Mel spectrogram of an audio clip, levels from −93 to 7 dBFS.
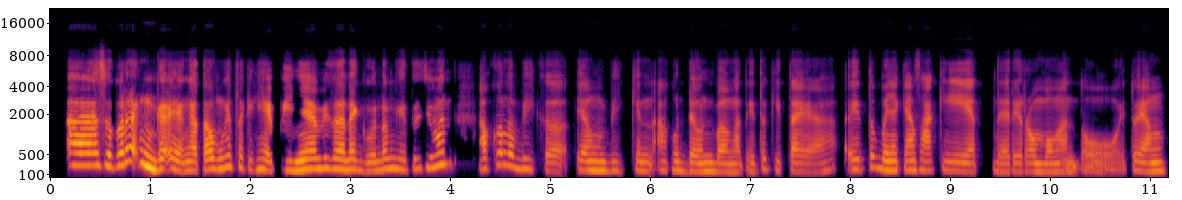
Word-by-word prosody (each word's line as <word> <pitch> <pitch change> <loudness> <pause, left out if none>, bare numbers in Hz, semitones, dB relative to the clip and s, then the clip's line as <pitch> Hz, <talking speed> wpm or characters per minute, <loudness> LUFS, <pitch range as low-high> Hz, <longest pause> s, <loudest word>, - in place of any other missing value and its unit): Eee, 270 0 +8
syukurnya 270 +6 +5
enggak 205 -5 +8
ya, - - +4
ga 170 - +4
tau 195 +2 +5
mungkin 230 +3 -1
saking 195 -3 -6
happy-nya 180 +2 +2
bisa 205 -1 0
naik 195 -2 +2
gunung 180 +5 -2
gitu, 190 +1 -8 0.2
cuman 270 +4 +2 0.3
aku 205 +7 -3
lebih 200 -5 -3
ke 165 - -7 0.3
yang 180 0 0 0.2
bikin 170 0 -9 0.2
aku 175 0 -9
down 160 -1 -2
banget 150 -1 -4
itu, - - -13
kita 170 -1 -7
ya - - -7 0.4
itu 195 +4 -8
banyak 180 -1 +1
yang 180 - 0
sakit, 170 -2 -3 0.2
dari 150 +1 -6
rombongan 150 - -4
tuh 85 -1 -8 0.3
itu - - -13
yang, 155 0 0
180 Hz, 180 wpm, -22 LUFS, 165-205 Hz, 0.4 s, Eee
